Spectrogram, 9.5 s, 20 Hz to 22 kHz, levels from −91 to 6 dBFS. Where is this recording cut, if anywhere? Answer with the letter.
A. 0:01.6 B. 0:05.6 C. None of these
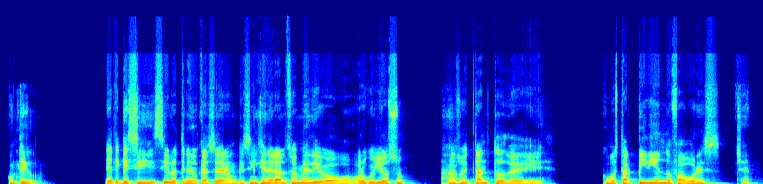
C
